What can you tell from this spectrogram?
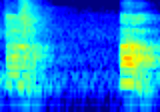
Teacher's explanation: में जैसे बड़ा आ आता है जब आप बोलोगे आ आ मुख बहुत ज्यादा खुलता है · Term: विवृत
